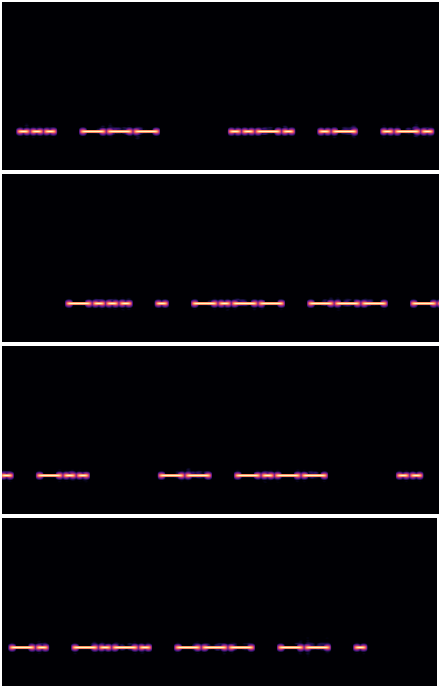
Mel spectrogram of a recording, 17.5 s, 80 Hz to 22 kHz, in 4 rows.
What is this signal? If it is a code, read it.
Morse code, heard as a keyed tone, about 18 wpm, spaced as for 15 wpm, 1000 Hz. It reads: SO FAR BEYOND MY INCOME
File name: qotdfiles / 15wpm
